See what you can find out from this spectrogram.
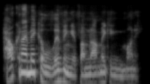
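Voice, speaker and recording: A man's voice: on the low side, huge pitch swings, fast, darkish tone. A man reading the part of a blunt, money-minded talent manager in a comedy table read. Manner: brusque, dismissive, laughs through lines.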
